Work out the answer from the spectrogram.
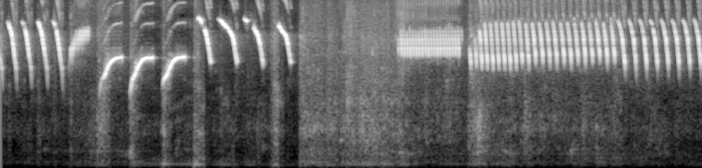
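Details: Singing champion canary delivers downslurred notes and clear rising whistles, a short hushed gap, a buzzy steady tone, then a long fast trill of high repeated notes.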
